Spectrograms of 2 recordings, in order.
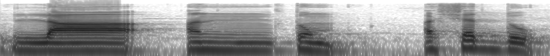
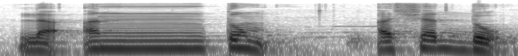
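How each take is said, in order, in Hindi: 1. पहला स्वर लंबा खींचा जाता है। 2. पहला स्वर छोटा रखा जाता है। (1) "बाज़ हज़रात ला अंतुम अशद्दु इस तरह से पढ़ते हैं, तो इस तरह से हमें बिल्कुल भी नहीं पढ़ना है" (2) "बल्कि लअन्तुम अशद्दु इस तरह से पढ़ेंगे"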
